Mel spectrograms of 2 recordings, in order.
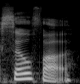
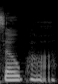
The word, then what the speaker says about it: Sopa: It's like sofa. Like people think my name is Sofa, but it's Sopa.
